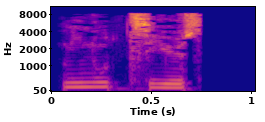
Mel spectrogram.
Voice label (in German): "minuziös", German; adjectives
